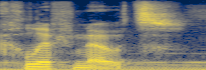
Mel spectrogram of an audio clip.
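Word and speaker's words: CliffsNotes: talked to called it Cliffnotes. Now, I can concede that it was always called Cliff's Notes on paper, but everyone pronounces it without the S because it's just easier to spell up, which is why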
